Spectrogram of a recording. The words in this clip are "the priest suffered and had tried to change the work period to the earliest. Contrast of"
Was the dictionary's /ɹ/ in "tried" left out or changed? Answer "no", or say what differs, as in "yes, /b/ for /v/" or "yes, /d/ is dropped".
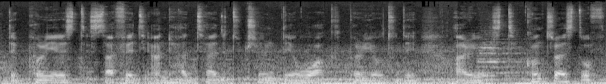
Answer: yes, /ɹ/ is dropped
